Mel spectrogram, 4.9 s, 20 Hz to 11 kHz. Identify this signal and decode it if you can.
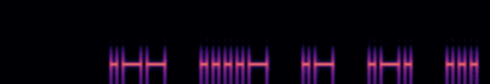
Morse code, heard as a keyed tone, about 20 wpm, spaced as for 15 wpm, 700 Hz. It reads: W4ARS
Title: 167 Lesson 27g - Number 7 - Call Signs 20wpm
